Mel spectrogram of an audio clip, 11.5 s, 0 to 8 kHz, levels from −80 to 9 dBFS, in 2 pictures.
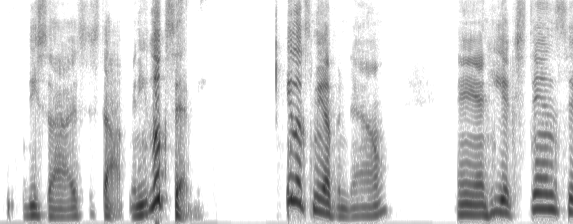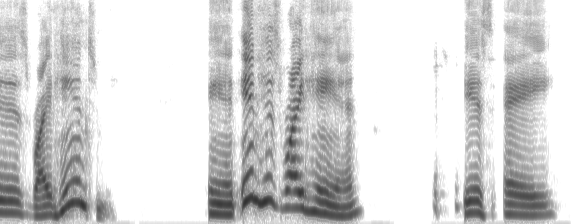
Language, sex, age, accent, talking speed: English, male, 40-59, American, 150 wpm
